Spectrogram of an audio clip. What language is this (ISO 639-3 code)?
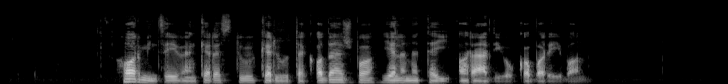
hun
